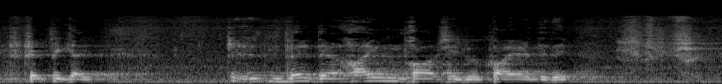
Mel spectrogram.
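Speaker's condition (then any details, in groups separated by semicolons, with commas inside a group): Stuttering; stuttering since at least teenage years, also cerebral palsy, which compounds things; has had long disfluent moments on own name; repeated sounds, prolonged sounds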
